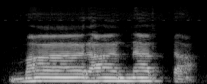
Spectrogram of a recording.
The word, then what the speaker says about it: maranata: Maranata dice, dice don John May, yo recomiendo la palabra aramea maranata. Repítala en cuatro sílabas igualmente acentuadas.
